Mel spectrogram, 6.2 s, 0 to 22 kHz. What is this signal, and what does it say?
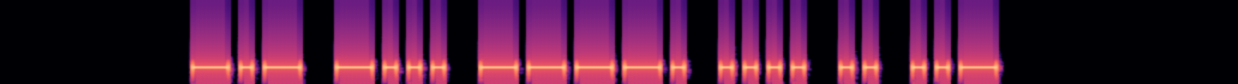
Morse code, heard as a keyed tone, about 20 wpm, 700 Hz. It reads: KB9HIU
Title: USA Call Signs - 6 Characters - Repeated 3x - 20wpm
